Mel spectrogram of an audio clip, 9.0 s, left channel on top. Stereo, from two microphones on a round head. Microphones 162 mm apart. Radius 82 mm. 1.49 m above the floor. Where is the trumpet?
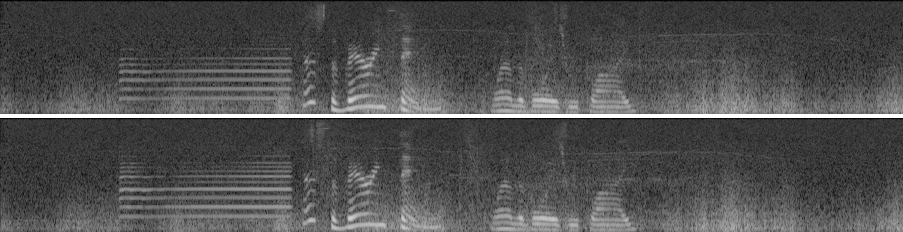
65° right (ahead or behind).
